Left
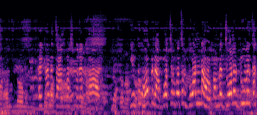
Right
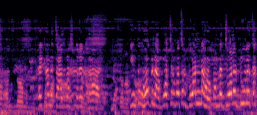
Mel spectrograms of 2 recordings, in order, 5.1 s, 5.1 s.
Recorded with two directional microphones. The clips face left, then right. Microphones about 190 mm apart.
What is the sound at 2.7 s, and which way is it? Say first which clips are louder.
A woman's voice: right 1 dB; 35° right (ahead or behind).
